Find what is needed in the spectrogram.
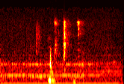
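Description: Near silence over a faint steady hum, broken by three faint short clicks between about one and one and a half seconds in.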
